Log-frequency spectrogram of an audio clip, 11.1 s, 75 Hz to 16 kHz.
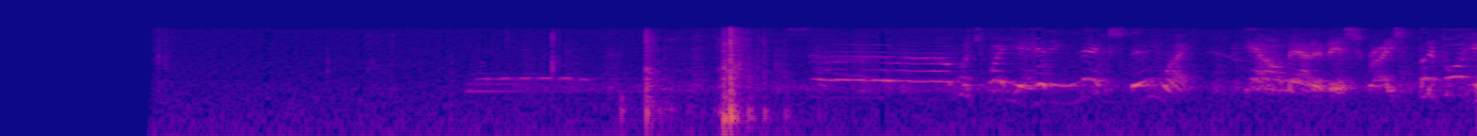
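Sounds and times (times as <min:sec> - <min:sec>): brief pitched tone: 0:03.5 - 0:04.5.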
